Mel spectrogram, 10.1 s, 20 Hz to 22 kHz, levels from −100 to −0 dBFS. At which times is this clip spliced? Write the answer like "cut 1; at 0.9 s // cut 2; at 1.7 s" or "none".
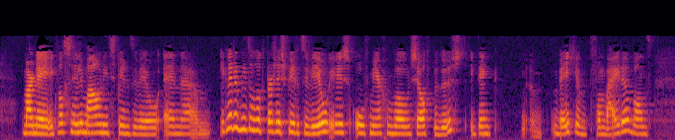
cut 1; at 3.2 s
